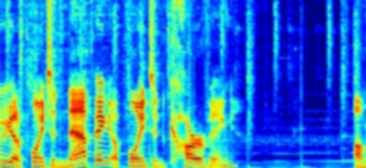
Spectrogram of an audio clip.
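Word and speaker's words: knapping: in the future yeah napping with a K so like chipping Stones against here to get sharp pieces of Flint so so like kapping um but the K is silent but with all that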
